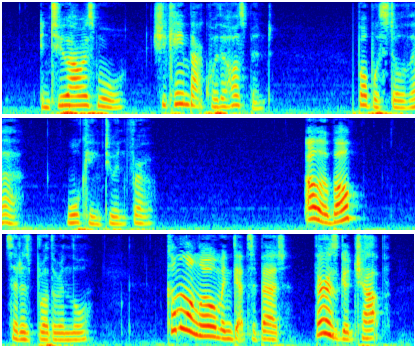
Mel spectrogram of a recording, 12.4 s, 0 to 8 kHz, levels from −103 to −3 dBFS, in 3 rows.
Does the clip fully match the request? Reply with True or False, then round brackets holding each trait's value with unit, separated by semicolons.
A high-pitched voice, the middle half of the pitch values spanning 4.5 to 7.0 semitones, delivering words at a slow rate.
False (210 Hz; 5.1 semitones; 175 wpm)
